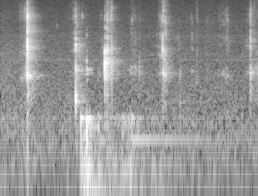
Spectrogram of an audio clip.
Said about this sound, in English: You're fucking chewing like Bugs Bunny. What's up, Doc?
